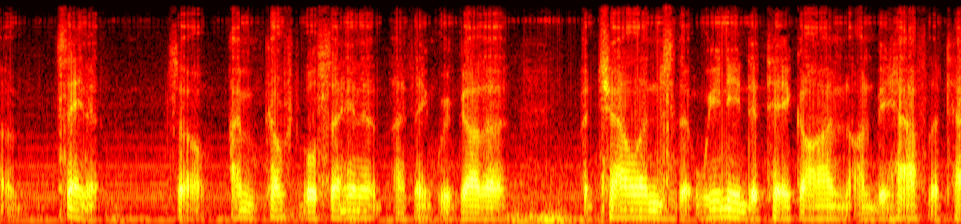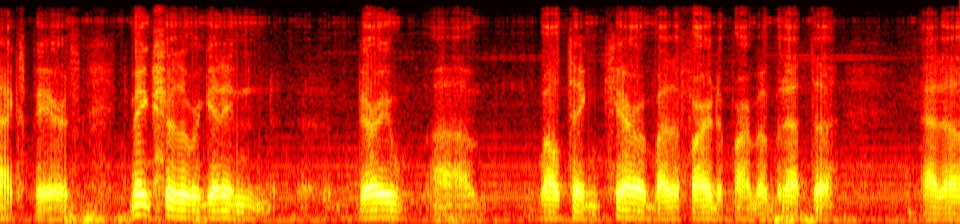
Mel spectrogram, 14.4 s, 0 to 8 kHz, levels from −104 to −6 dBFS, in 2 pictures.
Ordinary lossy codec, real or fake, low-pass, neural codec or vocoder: Opus, 64 kbps; real; 7.2 kHz; none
